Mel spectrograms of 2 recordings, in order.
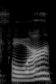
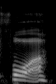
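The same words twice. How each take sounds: First: It is said with a standard accent. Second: It is said with a Rhode Island accent.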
